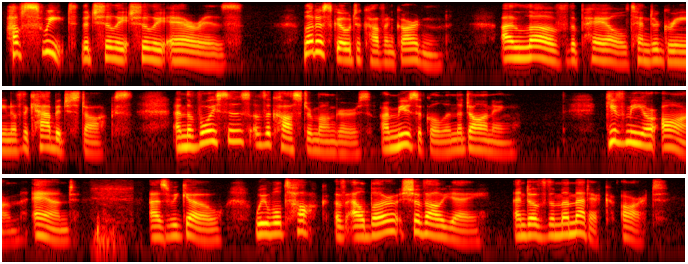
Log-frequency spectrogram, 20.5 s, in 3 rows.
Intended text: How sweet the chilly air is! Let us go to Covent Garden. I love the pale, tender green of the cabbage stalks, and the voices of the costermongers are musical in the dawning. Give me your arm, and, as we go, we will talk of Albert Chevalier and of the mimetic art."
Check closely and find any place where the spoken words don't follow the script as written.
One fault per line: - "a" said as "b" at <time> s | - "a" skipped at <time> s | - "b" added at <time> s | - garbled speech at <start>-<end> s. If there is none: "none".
- "chilly" added at 1.2 s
